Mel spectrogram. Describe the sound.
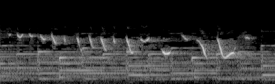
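A person imitates a small bird, producing a quick, continuous run of high, sweeping chirps and tweets for about three seconds, fairly loud, with no talking.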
